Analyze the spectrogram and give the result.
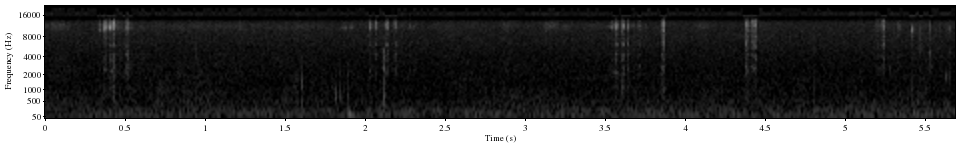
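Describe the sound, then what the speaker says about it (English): Scissors snip open the neckline of a sweatshirt between rows of stitching, cutting through a single layer of fabric. A few faint, crisp snips stand out over steady low background hiss, close to the microphone. "we've got to cut our neckline open"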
